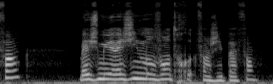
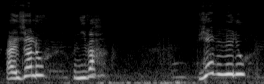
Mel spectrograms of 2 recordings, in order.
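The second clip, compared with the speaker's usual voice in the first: high, loud call to a pet; calling a dog; 10 semitones higher, 5 dB louder, much faster than usual. Real, not acted. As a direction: coax the puppy over, loud and high. Calling her dog to come.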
